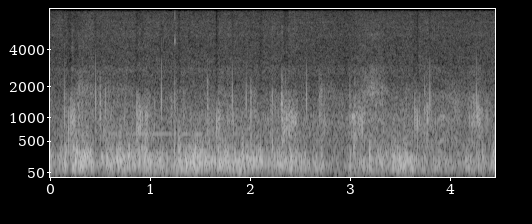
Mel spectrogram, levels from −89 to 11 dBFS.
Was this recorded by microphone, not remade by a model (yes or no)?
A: no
